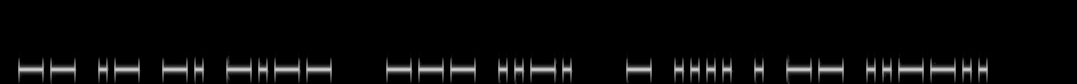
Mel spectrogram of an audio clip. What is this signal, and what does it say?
Morse code, heard as a keyed tone, about 15 wpm, 700 Hz. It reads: MANY OF THEM?
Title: Sentences from Top 1000 Words - Review Part 1 - 15wpm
